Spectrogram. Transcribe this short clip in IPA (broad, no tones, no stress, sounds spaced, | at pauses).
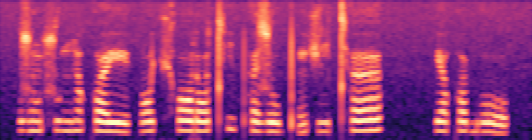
z õ sʷ e ŋ ĩ qʷ e | ɔ t͡ʃʰ ɔ ɾ ɔ tʰ i pʰ ɐ z o pʼ ẽ ʃ i tʰ ɐ | e qʷ e b o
